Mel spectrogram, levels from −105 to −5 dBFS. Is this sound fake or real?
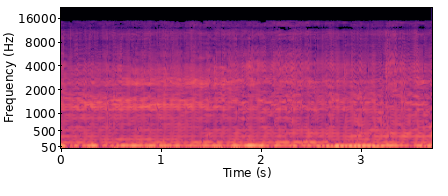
fake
